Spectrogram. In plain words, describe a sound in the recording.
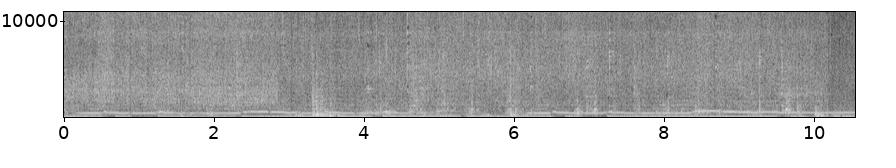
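A metal spatula scrapes and stirs food in a pan.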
